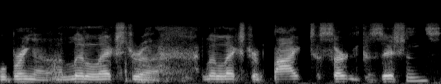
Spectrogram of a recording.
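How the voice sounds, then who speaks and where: Over noticeable background noise, a man with a Southern US accent talks at a moderate pace in a medium-pitched voice. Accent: Southern American. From Georgia, US South. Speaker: high school football coach. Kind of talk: phone interview. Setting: phone call.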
